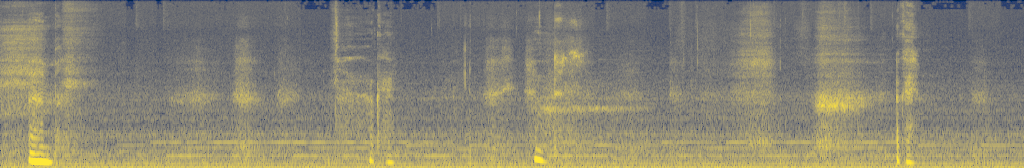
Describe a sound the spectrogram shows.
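A young woman speaks softly into a microphone.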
